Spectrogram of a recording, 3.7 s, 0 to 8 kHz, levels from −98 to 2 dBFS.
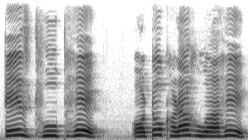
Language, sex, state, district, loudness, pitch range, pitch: Hindi, female, Madhya Pradesh, Bhopal, -13 LUFS, 245-285 Hz, 265 Hz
